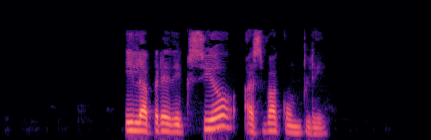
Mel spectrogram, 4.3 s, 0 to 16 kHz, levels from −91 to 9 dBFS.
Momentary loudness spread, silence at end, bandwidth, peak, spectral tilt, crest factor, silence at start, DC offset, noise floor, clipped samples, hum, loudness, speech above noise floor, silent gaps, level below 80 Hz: 11 LU; 1.05 s; 8 kHz; -2 dBFS; -6 dB/octave; 20 dB; 1.25 s; under 0.1%; -88 dBFS; under 0.1%; none; -20 LUFS; 69 dB; none; -62 dBFS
